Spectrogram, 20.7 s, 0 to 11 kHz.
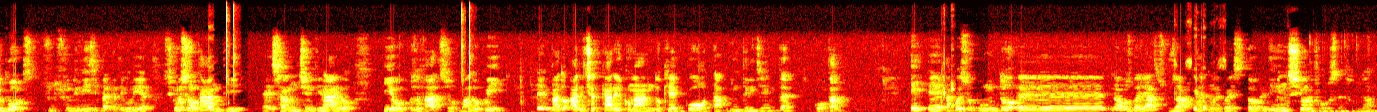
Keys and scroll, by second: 19.4 BackSpace.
